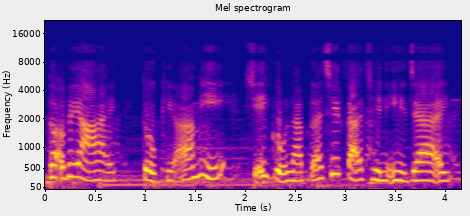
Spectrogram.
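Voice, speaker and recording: A woman's voice: mid-range voice, animated, a little slow. A woman voicing a doting, protective old grandmother owl in a children's cartoon. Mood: kindly advising. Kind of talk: children's cartoon character dubbing. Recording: music behind the voice.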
